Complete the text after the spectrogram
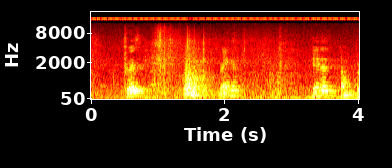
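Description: A body thuds onto a carpeted floor.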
